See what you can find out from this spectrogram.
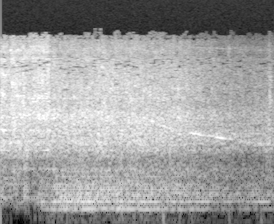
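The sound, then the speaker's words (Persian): Steady engine drone of trucks hauling loads of domestic goods toward the borders in Afghanistan, a continuous whirring rumble that holds level and eases slightly toward the end. “این صدای کامیون هایی است که با بار تولیدات داخلی به سوی مرزها می روند.”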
